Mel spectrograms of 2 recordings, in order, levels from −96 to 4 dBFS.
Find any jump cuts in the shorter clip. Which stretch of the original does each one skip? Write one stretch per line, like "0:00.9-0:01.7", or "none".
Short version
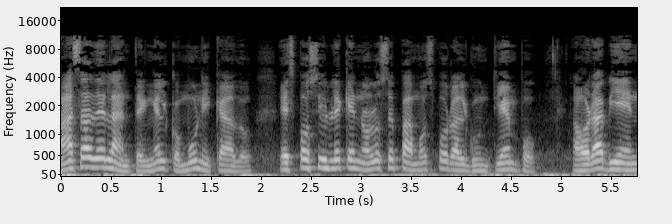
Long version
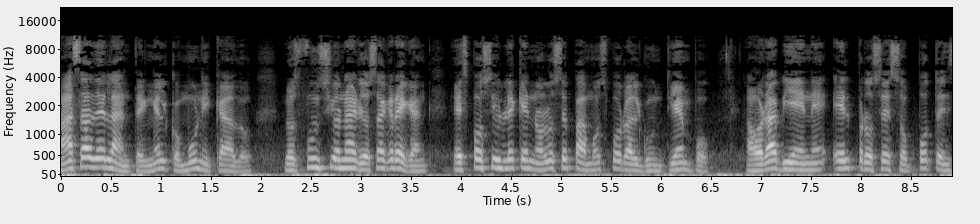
0:02.2-0:03.9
